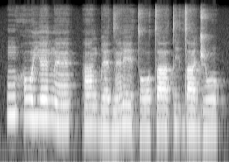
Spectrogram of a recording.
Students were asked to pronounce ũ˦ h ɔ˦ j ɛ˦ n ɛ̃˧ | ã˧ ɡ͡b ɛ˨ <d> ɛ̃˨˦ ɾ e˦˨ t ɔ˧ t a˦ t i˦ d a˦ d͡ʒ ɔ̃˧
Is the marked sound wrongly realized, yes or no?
no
